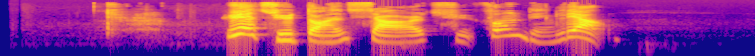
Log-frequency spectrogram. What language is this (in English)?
Chinese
